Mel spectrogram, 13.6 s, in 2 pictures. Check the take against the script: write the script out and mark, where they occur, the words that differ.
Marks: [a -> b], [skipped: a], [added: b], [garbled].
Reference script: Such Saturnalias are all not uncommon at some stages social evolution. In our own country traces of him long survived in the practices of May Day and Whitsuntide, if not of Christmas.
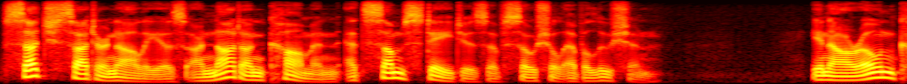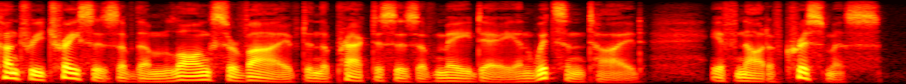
Such Saturnalias are [skipped: all] not uncommon at some stages [added: of] social evolution. In our own country traces of [him -> them] long survived in the practices of May Day and Whitsuntide, if not of Christmas.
